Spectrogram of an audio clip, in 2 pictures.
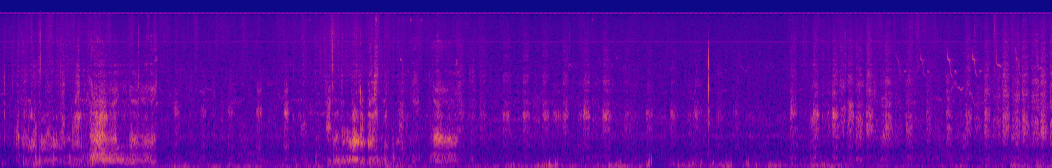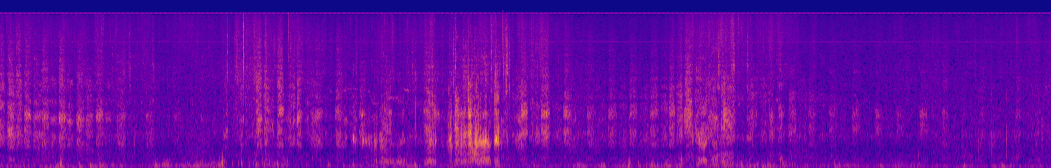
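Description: Dogs at rough play, a young Airedale terrier and a large brown dog, panting, with several louder bursts of play noise. The loudest burst comes about two-thirds of the way through.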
